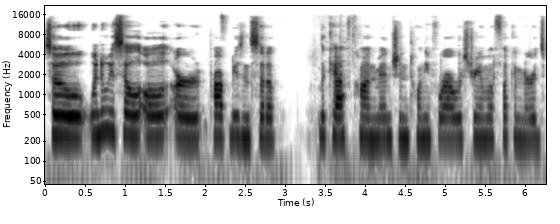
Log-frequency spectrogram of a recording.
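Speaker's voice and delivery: normal talking voice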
